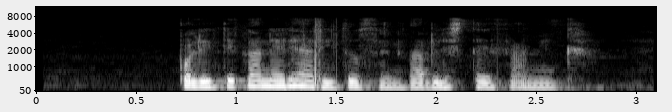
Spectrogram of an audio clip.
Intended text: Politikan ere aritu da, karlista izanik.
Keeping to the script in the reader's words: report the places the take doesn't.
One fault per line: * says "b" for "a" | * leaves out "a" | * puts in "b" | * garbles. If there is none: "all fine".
* says "zen" for "da"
